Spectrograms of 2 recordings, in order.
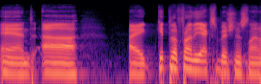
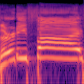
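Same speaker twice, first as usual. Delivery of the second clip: loud, very high called-out shout; 5 dB louder than usual. Retelling a man yelling back at his camp: retelling a yell. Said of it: "looks back at his camp and yells".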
